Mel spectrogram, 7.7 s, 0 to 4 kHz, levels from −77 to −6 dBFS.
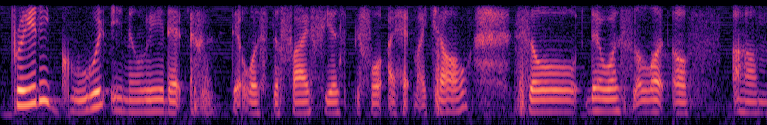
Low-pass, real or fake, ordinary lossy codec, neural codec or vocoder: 3.6 kHz; real; none; none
